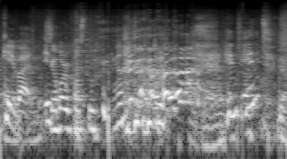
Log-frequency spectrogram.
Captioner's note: laughs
